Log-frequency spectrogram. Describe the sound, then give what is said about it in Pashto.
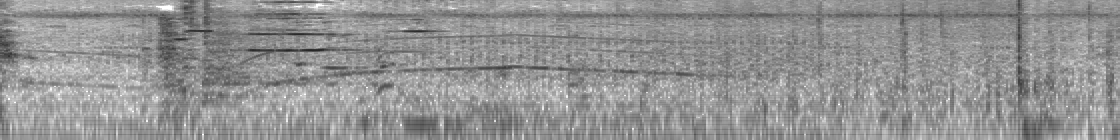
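An ambulance arriving with its siren wailing in a steady, fairly faint sweep over an engine rumble, a few sharp knocks breaking in along the way. “د امبولانس غږ شو، لکه چې ډاکټر صاحب خالد را ورسید.”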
